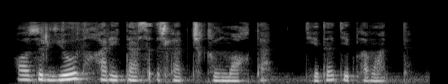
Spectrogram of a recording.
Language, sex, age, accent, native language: Uzbek, female, 18-24, Qoraqalpog'iston, Karakalpak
